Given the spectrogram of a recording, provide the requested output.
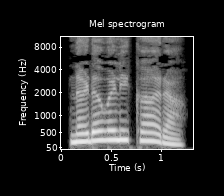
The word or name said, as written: ನಡವಳಿಕಾರ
